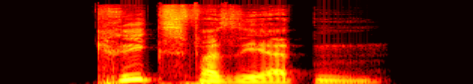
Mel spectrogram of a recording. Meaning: inflection of kriegsversehrt: 1. strong genitive masculine/neuter singular 2. weak/mixed genitive/dative all-gender singular 3. strong/weak/mixed accusative masculine singular 4. strong dative plural
- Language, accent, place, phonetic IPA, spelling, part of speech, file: German, Germany, Berlin, [ˈkʁiːksfɛɐ̯ˌzeːɐ̯tən], kriegsversehrten, adjective, De-kriegsversehrten.ogg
